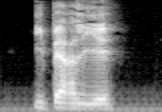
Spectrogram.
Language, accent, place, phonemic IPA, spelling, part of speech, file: French, France, Lyon, /i.pɛʁ.lje/, hyperlier, verb, LL-Q150 (fra)-hyperlier.wav
- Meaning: to hyperlink (to add a hyperlink to a document)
